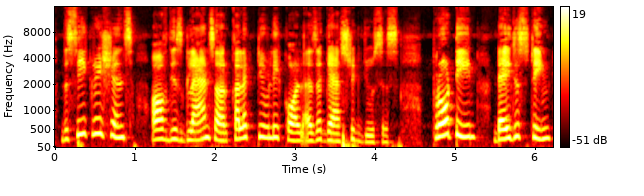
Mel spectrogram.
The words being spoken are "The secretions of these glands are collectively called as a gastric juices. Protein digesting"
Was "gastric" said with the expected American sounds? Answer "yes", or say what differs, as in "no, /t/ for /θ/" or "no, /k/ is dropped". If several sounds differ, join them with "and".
yes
